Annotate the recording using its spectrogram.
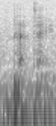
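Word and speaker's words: pâté: pate in your diet pate that's how you say it pet long-term protection it would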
